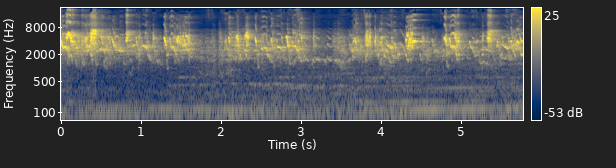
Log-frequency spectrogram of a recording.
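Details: Kept budgerigars singing: continuous, dense, chattering warble of scratchy chirps and squawky notes, with brighter bursts near the start, middle and end; a low steady hum sits in the background.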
